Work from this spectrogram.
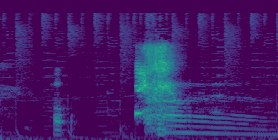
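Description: A single loud, close human sneeze bursts out abruptly and trails into a drawn-out vocal moan, preceded by a faint short breath.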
